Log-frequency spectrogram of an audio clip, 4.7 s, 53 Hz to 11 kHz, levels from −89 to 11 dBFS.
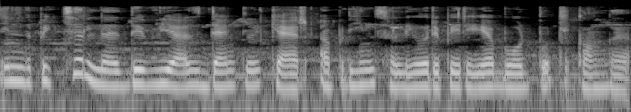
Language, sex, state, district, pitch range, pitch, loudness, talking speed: Tamil, female, Tamil Nadu, Nilgiris, 170-200 Hz, 185 Hz, -16 LUFS, 140 wpm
